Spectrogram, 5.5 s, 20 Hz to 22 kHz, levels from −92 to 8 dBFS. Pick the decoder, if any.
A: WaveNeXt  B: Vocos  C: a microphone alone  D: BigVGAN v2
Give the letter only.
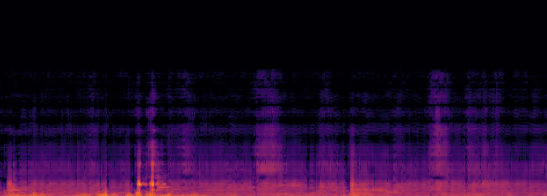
D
